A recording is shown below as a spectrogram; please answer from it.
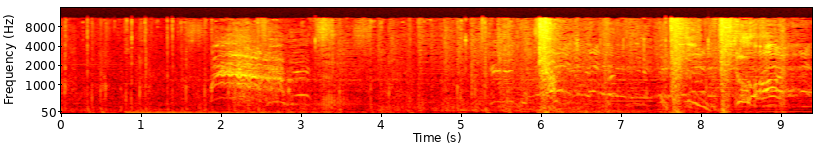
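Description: Roach, Geralt's horse in The Witcher 3 on PS4, whinnies and neighs over a steady clip-clop of hooves, with a voice speaking in places.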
